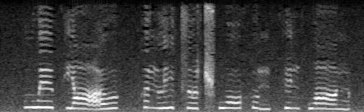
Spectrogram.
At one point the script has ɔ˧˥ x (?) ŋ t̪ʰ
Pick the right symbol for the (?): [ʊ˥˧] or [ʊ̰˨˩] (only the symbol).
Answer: ʊ̰˨˩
